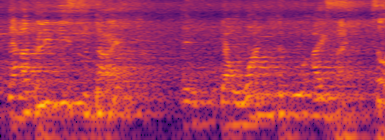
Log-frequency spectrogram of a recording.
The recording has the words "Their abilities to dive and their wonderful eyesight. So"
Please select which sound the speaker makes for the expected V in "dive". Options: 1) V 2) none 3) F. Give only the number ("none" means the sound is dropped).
2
